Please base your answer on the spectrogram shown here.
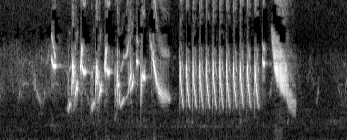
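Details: A goldfinch's song of varied, liquid twitters is followed by a steady rattling trill of about a dozen evenly spaced notes, then a final drawn-out slurred note.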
